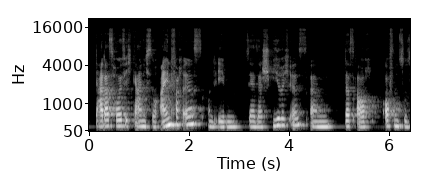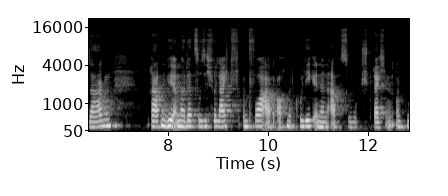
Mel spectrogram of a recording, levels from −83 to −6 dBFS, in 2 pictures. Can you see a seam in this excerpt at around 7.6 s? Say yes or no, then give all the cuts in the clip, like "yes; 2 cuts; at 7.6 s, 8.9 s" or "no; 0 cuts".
no; 0 cuts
